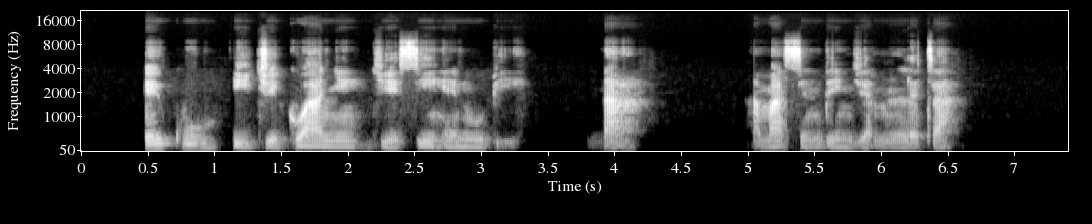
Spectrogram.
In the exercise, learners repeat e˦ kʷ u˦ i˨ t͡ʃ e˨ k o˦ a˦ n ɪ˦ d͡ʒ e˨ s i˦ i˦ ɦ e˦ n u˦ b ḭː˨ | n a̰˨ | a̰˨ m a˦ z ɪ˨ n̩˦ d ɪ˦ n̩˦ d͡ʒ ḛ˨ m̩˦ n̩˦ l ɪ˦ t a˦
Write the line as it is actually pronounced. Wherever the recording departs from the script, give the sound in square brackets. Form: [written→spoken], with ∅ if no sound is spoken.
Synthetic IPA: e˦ kʷ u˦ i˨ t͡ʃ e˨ k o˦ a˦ [n→ɲ] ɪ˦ d͡ʒ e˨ s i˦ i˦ ɦ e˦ n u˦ b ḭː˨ | n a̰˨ | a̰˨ m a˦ [z→s] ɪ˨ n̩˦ d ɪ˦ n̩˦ d͡ʒ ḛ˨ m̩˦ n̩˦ l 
